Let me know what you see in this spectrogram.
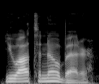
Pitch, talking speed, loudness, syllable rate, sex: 120 Hz, 300 wpm, -17 LUFS, 6.8 syllables/s, male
